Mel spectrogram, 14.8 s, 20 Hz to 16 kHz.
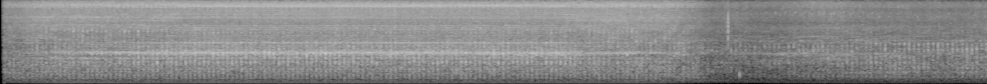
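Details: Mini Cooper R53 JCW petrol engine near idle. Steady, rapid knocking at about three to four beats a second. Cause suspected but not confirmed.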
